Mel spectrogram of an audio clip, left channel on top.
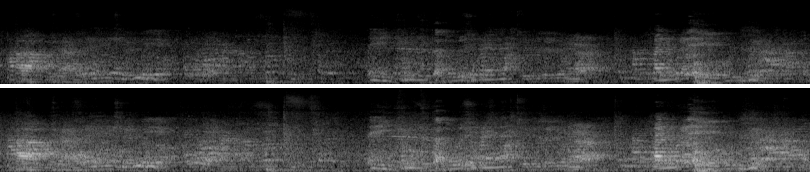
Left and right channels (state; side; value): quieter; left; 7.8 dB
